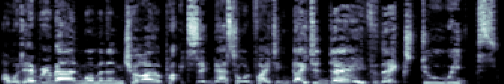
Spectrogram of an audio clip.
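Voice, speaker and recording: A woman voicing a hot-tempered male Viking chief who roars and shouts his orders. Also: deep voice, little pitch movement, normal speed, vocal fry, slightly rough, pitched below the performer's own voice, heavily acted. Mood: enraged. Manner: roaring, shouting.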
